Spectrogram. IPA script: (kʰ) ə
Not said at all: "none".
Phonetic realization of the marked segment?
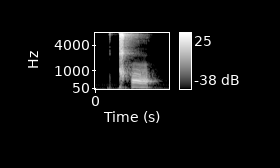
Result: ǁʰ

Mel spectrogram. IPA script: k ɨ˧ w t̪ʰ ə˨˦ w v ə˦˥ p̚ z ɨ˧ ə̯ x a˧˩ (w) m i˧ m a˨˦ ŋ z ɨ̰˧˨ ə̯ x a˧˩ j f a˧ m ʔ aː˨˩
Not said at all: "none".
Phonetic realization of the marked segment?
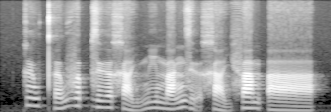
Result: j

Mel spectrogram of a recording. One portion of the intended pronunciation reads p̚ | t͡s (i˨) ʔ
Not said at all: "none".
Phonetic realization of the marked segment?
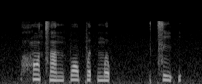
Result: i˨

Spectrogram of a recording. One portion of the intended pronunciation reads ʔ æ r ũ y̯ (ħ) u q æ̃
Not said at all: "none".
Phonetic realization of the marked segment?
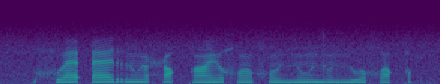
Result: ħ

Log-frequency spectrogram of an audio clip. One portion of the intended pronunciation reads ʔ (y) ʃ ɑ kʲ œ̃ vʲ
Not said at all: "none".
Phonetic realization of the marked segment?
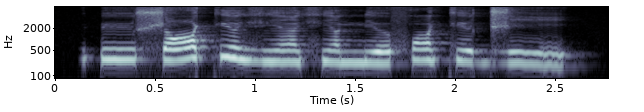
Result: y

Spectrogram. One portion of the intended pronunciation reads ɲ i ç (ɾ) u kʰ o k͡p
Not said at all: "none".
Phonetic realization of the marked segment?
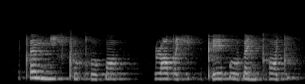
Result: tʼ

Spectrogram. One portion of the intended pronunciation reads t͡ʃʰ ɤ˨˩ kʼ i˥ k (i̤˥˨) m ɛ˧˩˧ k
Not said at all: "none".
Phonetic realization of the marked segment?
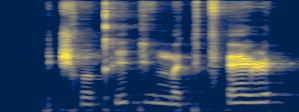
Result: i̤˥˨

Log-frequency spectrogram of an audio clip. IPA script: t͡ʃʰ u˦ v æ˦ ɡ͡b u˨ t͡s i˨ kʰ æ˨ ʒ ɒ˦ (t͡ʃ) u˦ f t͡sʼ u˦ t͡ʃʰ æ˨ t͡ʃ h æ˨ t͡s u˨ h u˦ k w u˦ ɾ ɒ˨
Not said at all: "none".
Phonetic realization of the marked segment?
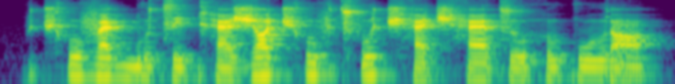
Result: t͡ʃʰ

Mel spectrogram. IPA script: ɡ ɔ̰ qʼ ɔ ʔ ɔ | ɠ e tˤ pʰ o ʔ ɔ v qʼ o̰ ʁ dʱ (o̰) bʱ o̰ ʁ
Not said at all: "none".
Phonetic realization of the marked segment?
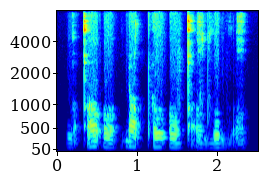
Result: o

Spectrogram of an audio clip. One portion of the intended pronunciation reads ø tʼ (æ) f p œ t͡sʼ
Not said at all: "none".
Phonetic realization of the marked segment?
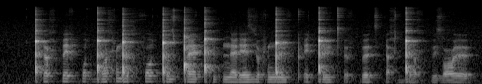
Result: œ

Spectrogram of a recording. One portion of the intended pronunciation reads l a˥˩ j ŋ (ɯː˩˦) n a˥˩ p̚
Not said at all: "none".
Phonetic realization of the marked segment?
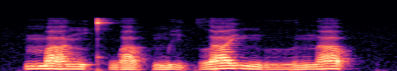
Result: ɯː˩˦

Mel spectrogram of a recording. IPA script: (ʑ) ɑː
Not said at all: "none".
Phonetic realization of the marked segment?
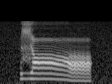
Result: ʑ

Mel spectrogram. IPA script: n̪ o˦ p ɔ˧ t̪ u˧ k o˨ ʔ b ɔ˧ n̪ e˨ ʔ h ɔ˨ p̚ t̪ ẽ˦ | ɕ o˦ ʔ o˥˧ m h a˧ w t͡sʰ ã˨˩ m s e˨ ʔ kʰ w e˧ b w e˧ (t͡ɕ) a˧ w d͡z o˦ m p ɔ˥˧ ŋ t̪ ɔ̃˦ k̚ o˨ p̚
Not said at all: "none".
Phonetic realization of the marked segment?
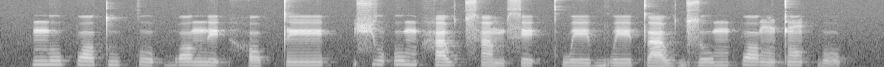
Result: t̪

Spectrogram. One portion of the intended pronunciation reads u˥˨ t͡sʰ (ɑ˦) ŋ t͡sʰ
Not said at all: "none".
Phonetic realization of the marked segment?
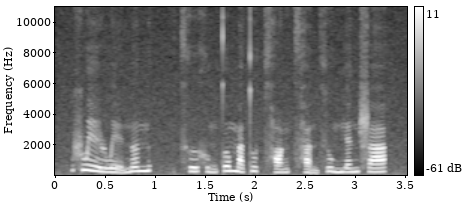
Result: ɑ˨˦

